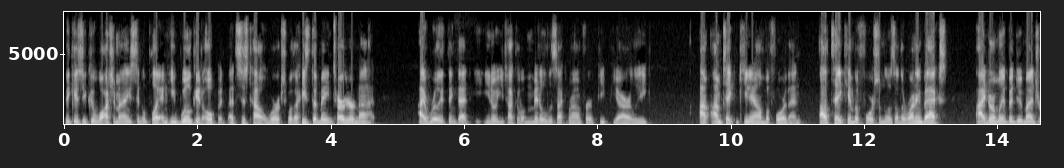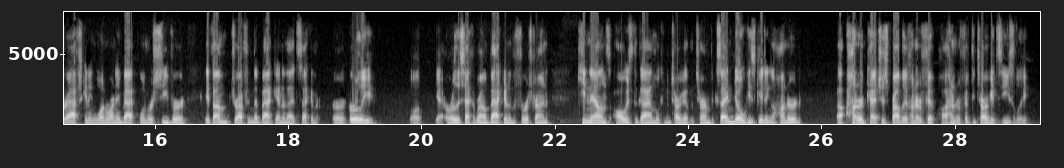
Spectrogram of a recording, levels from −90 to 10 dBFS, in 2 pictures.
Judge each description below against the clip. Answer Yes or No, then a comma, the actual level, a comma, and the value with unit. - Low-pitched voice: Yes, low, 115 Hz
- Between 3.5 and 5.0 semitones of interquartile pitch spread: No, average, 2.9 semitones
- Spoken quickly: Yes, fast, 245 wpm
